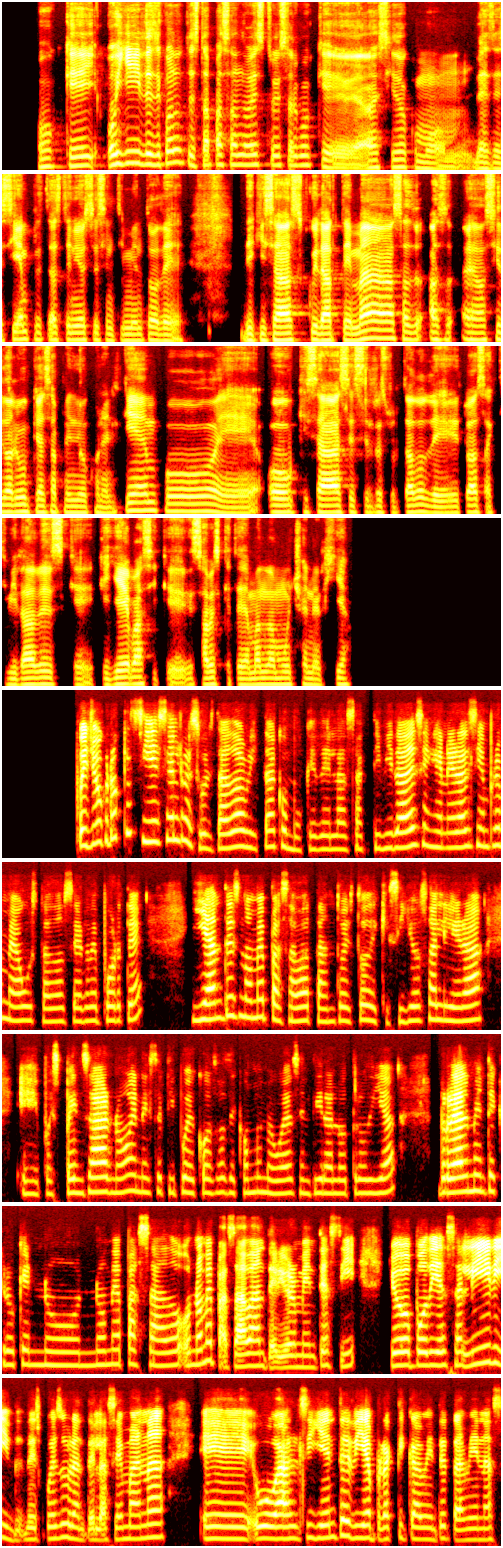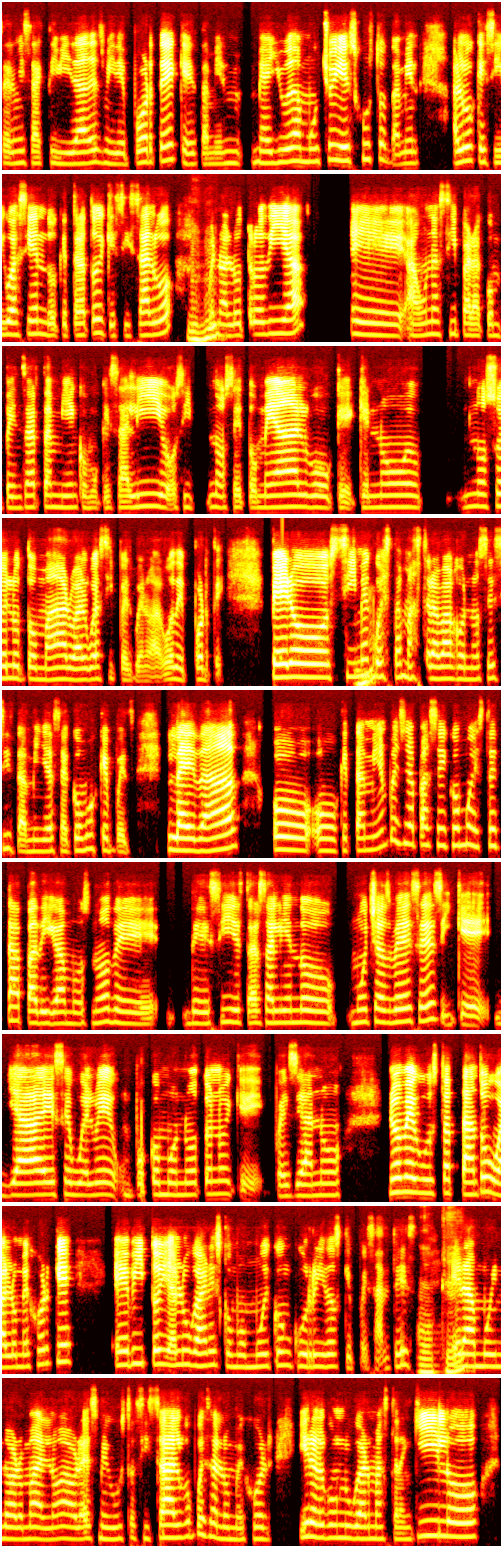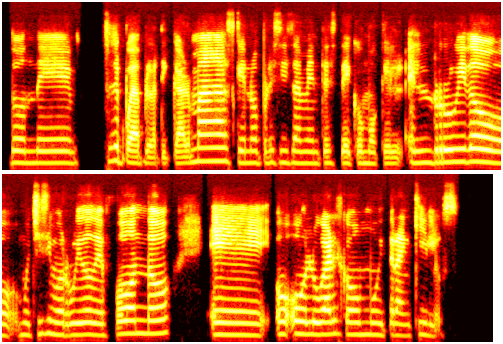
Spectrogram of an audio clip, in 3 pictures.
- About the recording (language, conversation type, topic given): Spanish, advice, ¿Cómo puedo equilibrar la diversión con mi bienestar personal?
- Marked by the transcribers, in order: other background noise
